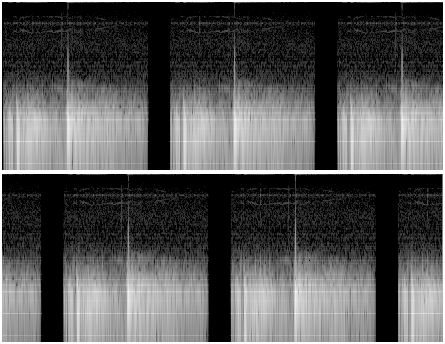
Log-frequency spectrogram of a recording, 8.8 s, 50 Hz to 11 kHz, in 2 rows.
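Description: Slow regular heartbeat, about 36 a minute here, with long blowing murmurs filling the cycle; aortic regurgitation murmur.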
